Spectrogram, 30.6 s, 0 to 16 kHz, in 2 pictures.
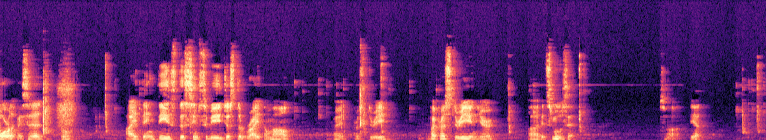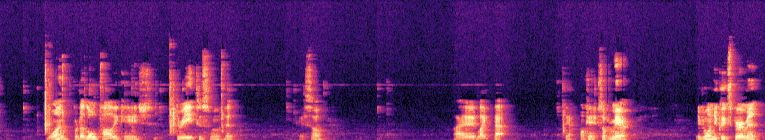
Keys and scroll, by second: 0.7 Return, 7.1 3, 16.1 1, 18.6 3.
